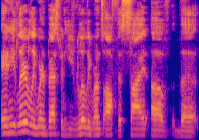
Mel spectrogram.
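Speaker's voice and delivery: normal talking voice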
